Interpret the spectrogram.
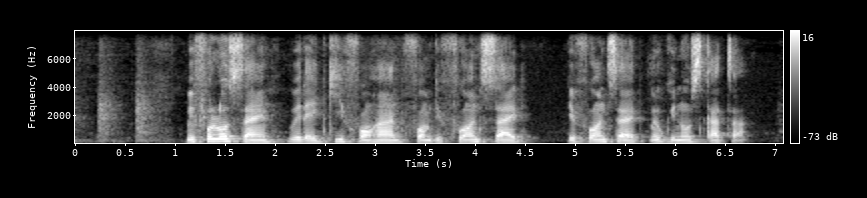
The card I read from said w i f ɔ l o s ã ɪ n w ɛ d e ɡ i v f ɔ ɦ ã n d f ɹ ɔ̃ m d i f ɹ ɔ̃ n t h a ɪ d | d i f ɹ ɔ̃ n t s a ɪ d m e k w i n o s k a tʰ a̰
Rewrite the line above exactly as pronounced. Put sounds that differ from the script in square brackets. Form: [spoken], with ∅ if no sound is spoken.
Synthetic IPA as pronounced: w i f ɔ l o s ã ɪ n w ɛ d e ɡ i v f ɔ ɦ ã n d f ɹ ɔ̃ m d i f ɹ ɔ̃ n t [s] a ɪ d | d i f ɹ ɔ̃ n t s a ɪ d m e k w i n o s k a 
